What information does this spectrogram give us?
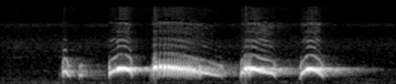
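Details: Spotted dove calling to other spotted doves, which answer: one low cooing phrase with a short opening coo, arched rising-falling coos, a long drawn-out middle note and two closing coos, in quiet surroundings.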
